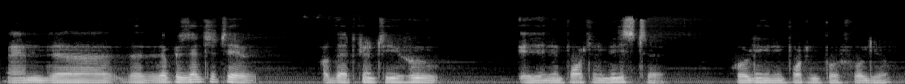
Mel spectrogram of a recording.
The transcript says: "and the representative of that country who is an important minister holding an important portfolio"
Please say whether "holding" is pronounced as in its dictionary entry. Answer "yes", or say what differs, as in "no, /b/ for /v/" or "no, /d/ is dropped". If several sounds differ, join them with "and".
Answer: yes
